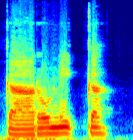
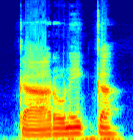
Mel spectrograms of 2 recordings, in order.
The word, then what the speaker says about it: Karunika: Chữ A này chúng ta đọc là A dài, và chữ N này chúng ta để cong lưỡi lại và búng ra Ni. Karunika. Karunika.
